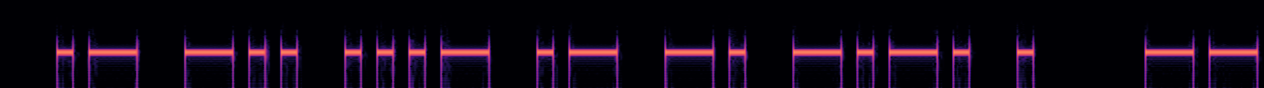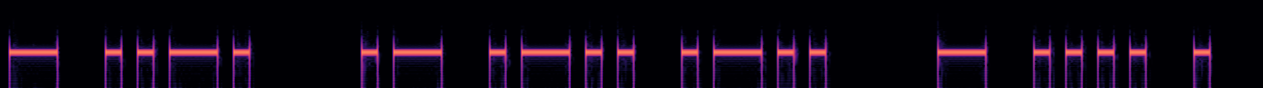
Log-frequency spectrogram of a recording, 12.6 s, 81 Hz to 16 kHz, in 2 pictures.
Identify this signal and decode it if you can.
Morse code, heard as a keyed tone, about 15 wpm, 700 Hz. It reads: ADVANCE OF ALL THE
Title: Sentences from Top 1400 Words 15wpm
